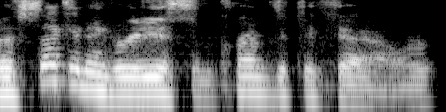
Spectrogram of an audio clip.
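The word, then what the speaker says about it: crème de cacao: And the second ingredient is some creme to cacao or cream to cocoa as some might pronounce.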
